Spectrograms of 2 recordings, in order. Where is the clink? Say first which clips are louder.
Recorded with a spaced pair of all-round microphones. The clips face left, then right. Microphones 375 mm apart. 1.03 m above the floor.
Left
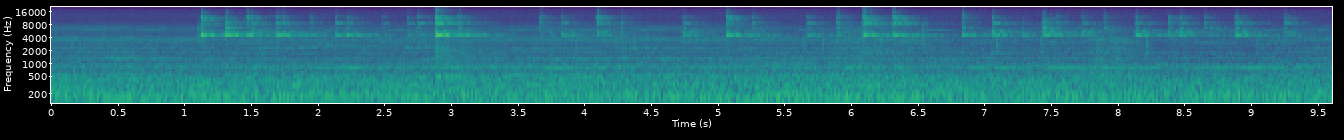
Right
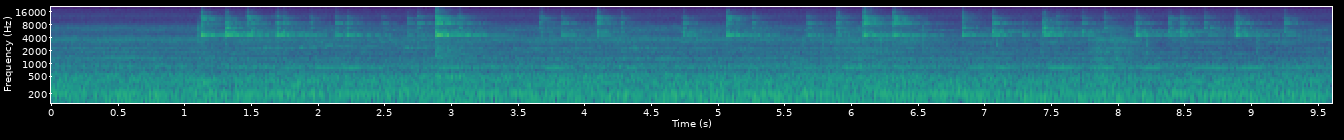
Even; 15° left (ahead or behind), 1.4 m.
